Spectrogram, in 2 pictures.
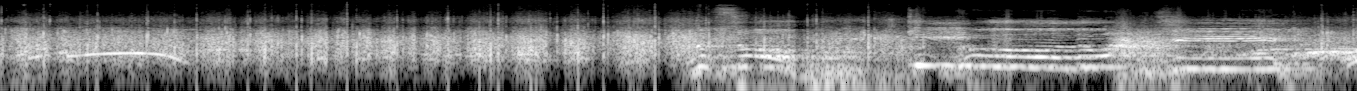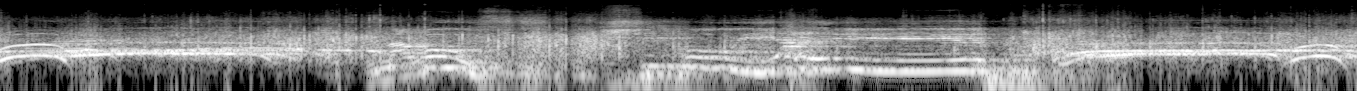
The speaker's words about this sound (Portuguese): Eu vou agradecer, vocês fizeram lotar esse teatro aqui, poxa vida! Obrigado! Salve de palmas para Rodrigo Rosa, meu produtor hoje, Amante Lover.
